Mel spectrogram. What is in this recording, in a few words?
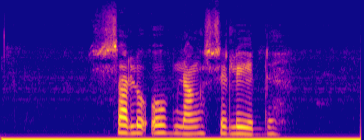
TAGALOG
